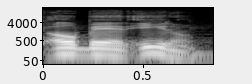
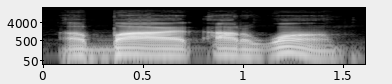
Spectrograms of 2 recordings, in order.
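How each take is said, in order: First: The name starts with an 'o' vowel sound. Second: The name starts with an 'a' vowel sound. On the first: The speaker calls it wrong. "it wouldn't be Obed Edom" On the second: The speaker calls it right. "it would probably be Abad Abad Adawam"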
